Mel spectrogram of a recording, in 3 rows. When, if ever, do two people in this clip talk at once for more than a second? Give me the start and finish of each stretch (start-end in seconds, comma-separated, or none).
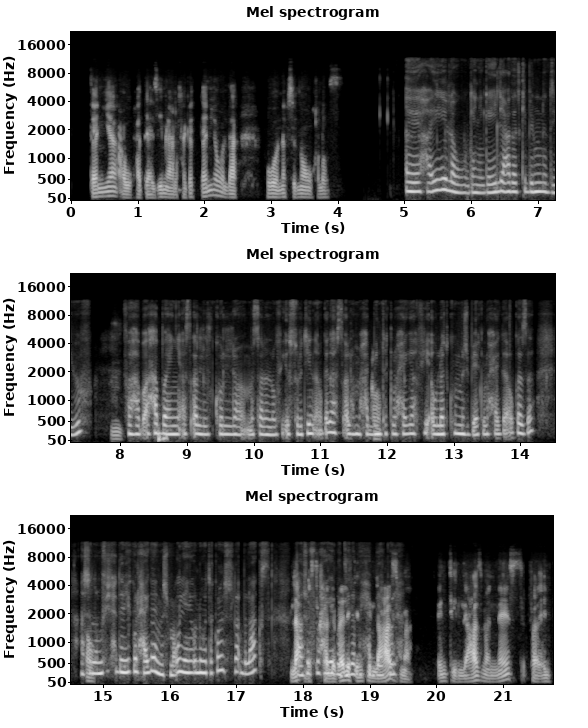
17.9-19.5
